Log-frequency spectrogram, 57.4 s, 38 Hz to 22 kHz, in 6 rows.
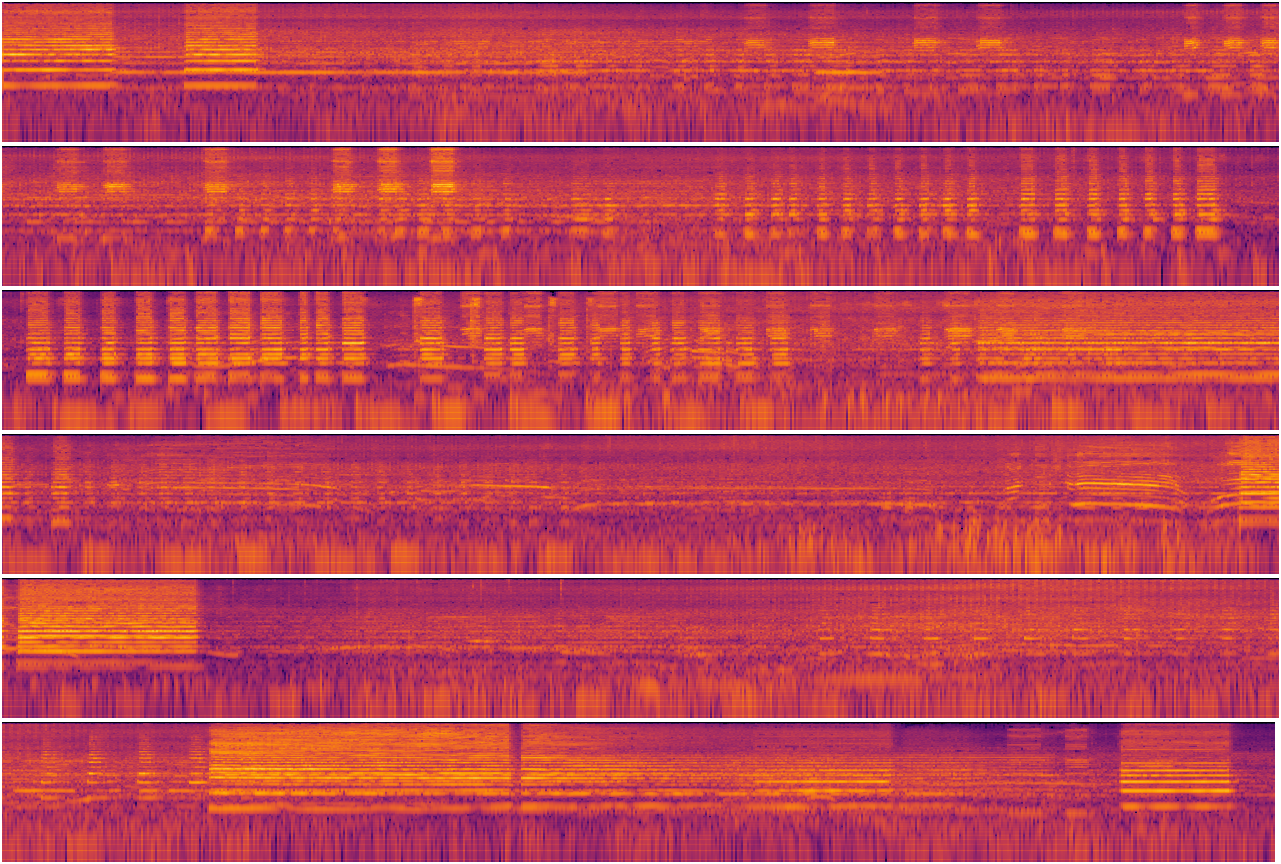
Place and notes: Rue de la Mare A Joncs, Réunion - 20200626 debauche-electorale CILAOS-.mare-a-jonc
20200626 vers 21h passage du cortège au bord du petit lac, CILAOS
